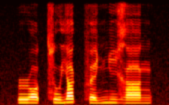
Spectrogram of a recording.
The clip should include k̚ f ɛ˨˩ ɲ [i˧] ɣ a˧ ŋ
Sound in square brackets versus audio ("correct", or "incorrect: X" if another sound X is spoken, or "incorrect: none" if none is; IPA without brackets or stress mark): correct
